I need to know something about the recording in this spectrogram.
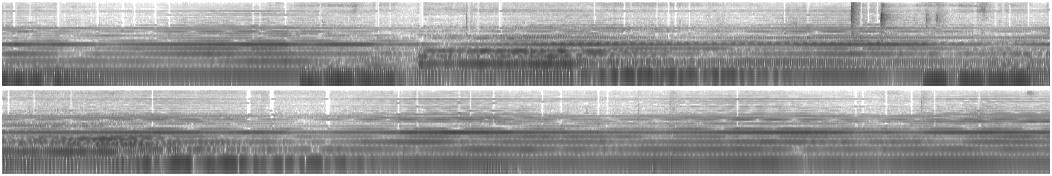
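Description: Live instrumental music: a steady, unchanging drone under bowed cello notes that come and go, some held and some sliding in pitch.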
